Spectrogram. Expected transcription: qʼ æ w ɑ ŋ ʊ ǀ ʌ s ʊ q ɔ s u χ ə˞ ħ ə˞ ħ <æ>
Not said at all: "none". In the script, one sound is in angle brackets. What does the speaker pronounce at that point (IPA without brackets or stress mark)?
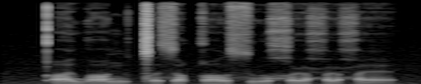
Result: æ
